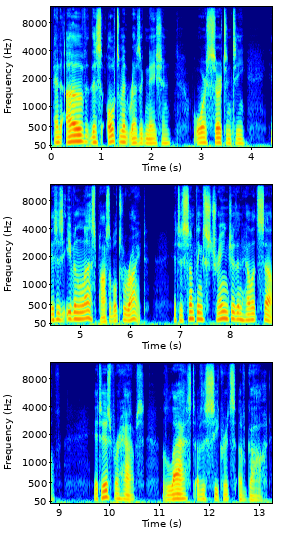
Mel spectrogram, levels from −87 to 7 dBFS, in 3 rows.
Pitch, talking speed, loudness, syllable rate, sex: 120 Hz, 140 wpm, -20 LUFS, 4.6 syllables/s, male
